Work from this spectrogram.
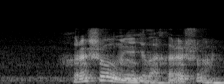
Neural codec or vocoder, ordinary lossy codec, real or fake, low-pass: none; none; real; 5.4 kHz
